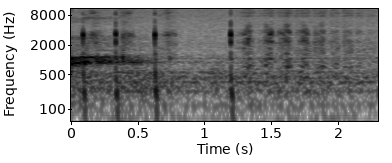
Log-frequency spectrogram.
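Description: Faint ticks and light scratching of a stylus tip on an iPad's glass screen as lines are drawn, a few small taps spaced irregularly.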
